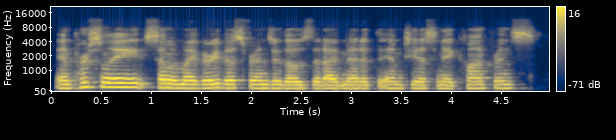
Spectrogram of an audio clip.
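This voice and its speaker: Croaky, froggy-voiced American woman presenting. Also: low voice, little pitch movement, brisk, a little mellow. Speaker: guest presenter, school food service director. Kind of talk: webinar presentation. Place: remote online webinar.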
